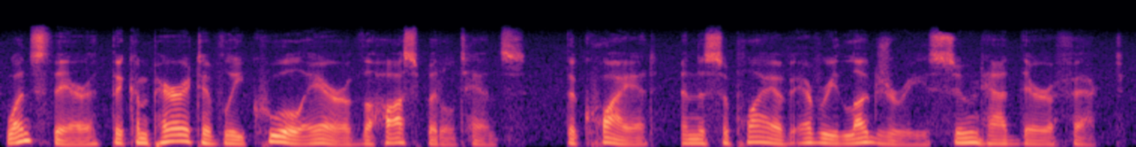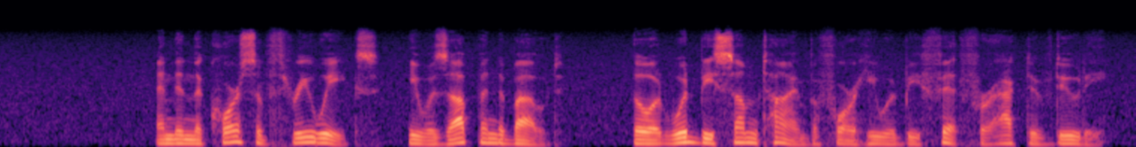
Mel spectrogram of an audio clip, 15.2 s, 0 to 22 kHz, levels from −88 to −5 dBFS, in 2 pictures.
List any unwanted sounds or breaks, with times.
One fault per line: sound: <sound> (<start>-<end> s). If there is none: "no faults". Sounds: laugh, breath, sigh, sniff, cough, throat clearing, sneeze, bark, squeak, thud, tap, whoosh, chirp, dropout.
no faults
